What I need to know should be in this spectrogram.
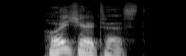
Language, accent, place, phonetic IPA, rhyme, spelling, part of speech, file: German, Germany, Berlin, [ˈhɔɪ̯çl̩təst], -ɔɪ̯çl̩təst, heucheltest, verb, De-heucheltest.ogg
- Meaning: inflection of heucheln: 1. second-person singular preterite 2. second-person singular subjunctive II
